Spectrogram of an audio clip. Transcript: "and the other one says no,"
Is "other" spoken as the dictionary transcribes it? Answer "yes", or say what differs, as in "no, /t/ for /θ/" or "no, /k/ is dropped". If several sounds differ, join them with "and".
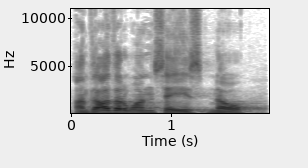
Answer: yes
